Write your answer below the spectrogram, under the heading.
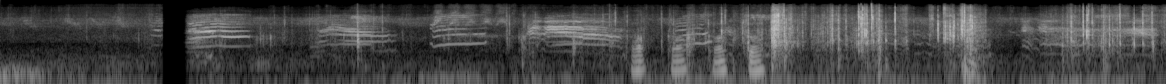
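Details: Homeless street cats in Morocco, fed daily, meowing on seeing the person who brings food: several cats call over one another with wavering, drawn-out meows in quick succession, mixed with clattering and rustling handling noises.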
